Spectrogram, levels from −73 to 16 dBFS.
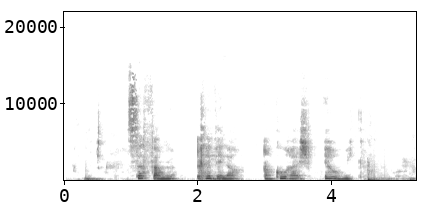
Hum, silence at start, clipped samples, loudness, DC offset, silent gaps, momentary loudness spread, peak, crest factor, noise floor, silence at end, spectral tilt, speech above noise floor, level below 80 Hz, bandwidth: none; 0.3 s; under 0.1%; -20 LUFS; under 0.1%; none; 17 LU; -2 dBFS; 18 dB; -40 dBFS; 0 s; -5 dB/octave; 22 dB; -40 dBFS; 14 kHz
